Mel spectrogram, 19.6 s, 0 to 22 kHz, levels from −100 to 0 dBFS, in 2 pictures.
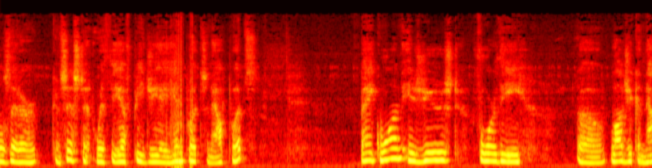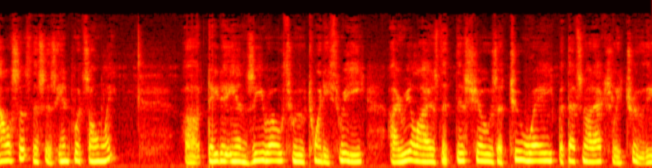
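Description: From 2.49 to 2.96 s, and again from 12.58 to 12.96 s, a processor overload crackle tears through the sound. Tiny buffers of about 1.5 ms miss their deadlines in quick succession. Each miss drops to silence with hard edges. Together they make a gritty burst.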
